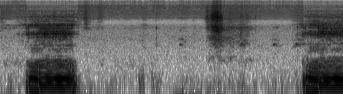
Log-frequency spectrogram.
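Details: A sleeping Rottweiler snores loudly like a grown man, with low, rattling snores on each in-breath and a soft exhale between; snoring.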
